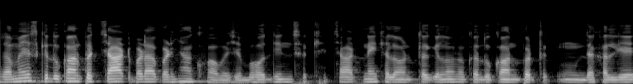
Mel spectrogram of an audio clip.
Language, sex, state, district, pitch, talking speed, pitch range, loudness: Maithili, male, Bihar, Madhepura, 115 Hz, 235 wpm, 110-125 Hz, -23 LUFS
